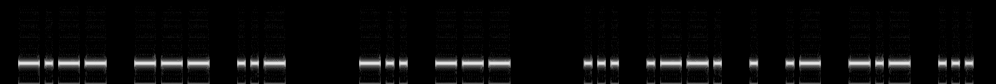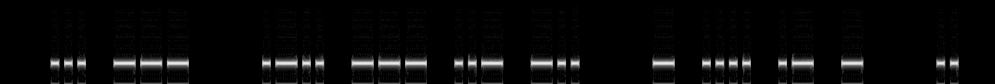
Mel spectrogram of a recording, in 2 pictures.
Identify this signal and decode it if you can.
Morse code, heard as a keyed tone, about 18 wpm, spaced as for 15 wpm, 1000 Hz. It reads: YOU DO SPEAKS SO LOUD THAT I
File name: qotdfiles / 15wpm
